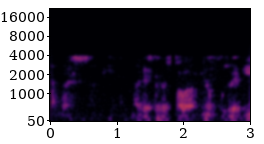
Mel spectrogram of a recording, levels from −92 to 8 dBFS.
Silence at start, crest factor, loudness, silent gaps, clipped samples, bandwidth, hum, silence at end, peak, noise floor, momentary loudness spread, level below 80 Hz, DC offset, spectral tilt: 0 s; 20 dB; -51 LUFS; none; under 0.1%; 7.2 kHz; none; 0 s; -32 dBFS; -77 dBFS; 11 LU; -88 dBFS; under 0.1%; -2 dB/octave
